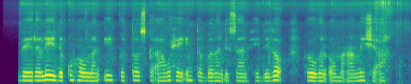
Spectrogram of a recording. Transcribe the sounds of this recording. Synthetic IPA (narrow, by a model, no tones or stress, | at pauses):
bɛːɾɐlɛjðɐkʰʊɦɔwlɐniːb̚kʰɐt̪ʰɔːskʰɐ̰ʔɐhwɑħɑjʔɪ̰nt̪ʰɐbɐðɐnɖɪsaːnħɪðɪðɔħɔːɣɐnʔɔːmɑ̰ʕɑːmiːʃɐ̰ʔɐh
